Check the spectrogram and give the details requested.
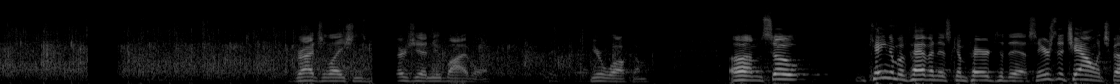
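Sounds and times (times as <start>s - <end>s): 
audience applause for baptized boy: 0.0s - 6.6s
speech: 3.0s - 5.0s, 5.9s - 6.6s, 7.3s - 11.1s.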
